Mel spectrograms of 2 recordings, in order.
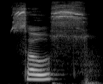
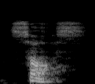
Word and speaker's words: sauce: When we have the letters au, some students can say it sauce. It should actually be sauce. sauce just like the word so again do not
